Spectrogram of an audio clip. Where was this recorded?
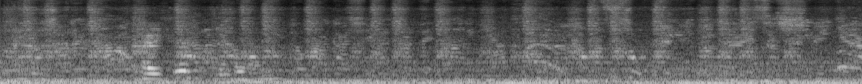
in a car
